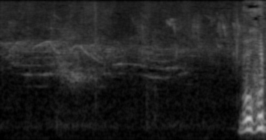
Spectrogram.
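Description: Quiet outdoor air with a few faint bird chirps, then a voice starts speaking just before the end.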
